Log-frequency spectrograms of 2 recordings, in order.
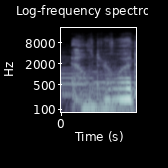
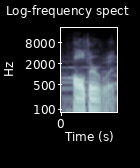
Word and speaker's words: Alderwood: Elderwood Athenium. Alderwood, sorry, I'm pronouncing that wrong.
